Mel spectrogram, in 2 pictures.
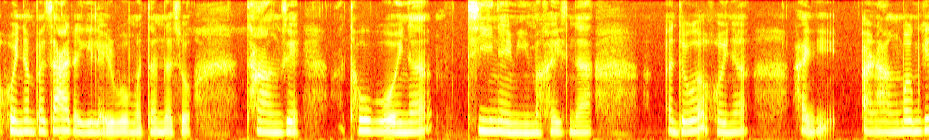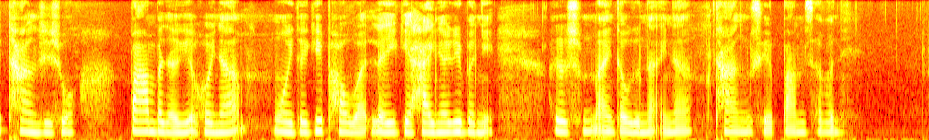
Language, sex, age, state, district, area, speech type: Manipuri, female, 18-30, Manipur, Kakching, rural, spontaneous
